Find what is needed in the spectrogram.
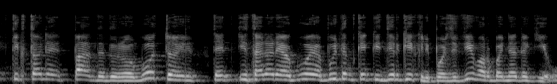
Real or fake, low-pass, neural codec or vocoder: fake; 10.8 kHz; codec, 24 kHz, 0.9 kbps, WavTokenizer, medium speech release version 2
